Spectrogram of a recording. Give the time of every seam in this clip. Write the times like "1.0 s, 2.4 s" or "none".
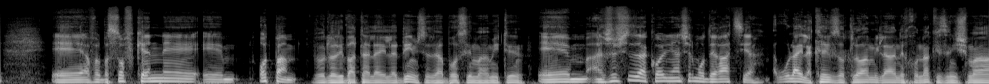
5.3 s, 7.7 s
